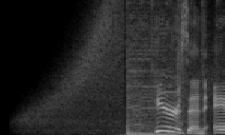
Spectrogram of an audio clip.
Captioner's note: swoosh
